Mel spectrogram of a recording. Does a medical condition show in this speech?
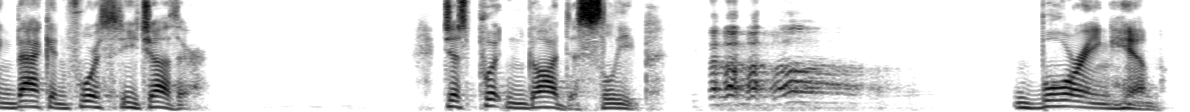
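No.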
